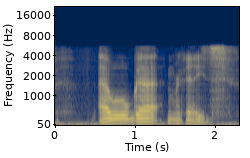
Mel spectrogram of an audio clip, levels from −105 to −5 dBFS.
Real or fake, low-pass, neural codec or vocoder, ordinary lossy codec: fake; 5.4 kHz; autoencoder, 22.05 kHz, a latent of 192 numbers a frame, VITS, trained on many speakers; none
